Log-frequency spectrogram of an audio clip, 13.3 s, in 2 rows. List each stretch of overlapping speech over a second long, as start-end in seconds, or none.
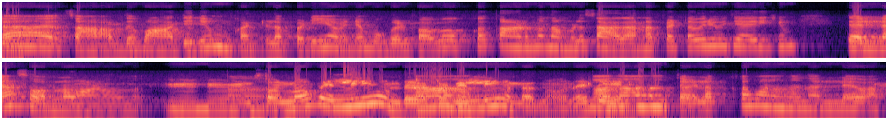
8.4-9.8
